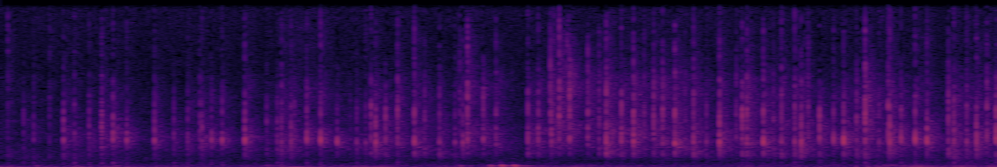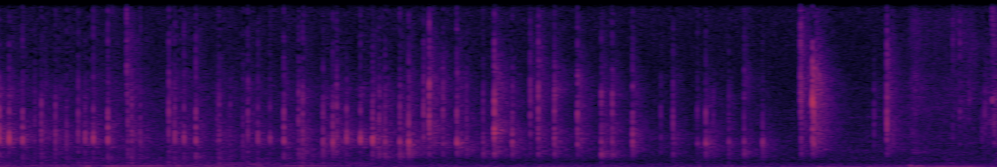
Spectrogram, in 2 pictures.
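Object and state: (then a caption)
Cardboard eyeshadow palette. Long acrylic nails tap rapidly on a closed, square cardboard eyeshadow palette with a glossy printed cover, held up in the air. The dense stream of quick, dry, clicky taps is bright and dies away almost instantly, over a steady low hum.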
